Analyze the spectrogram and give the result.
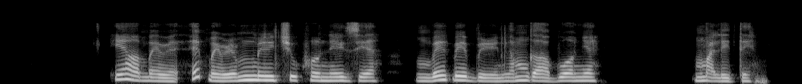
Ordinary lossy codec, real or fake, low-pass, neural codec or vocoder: none; fake; 7.2 kHz; codec, 16 kHz, 0.8 kbps, ZipCodec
